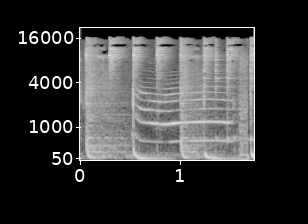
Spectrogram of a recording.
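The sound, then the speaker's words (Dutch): A cat meows repeatedly and insistently, several drawn-out, wavering cries in quick succession, fairly loud with no talking. “Sure, he's a cat.”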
